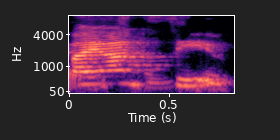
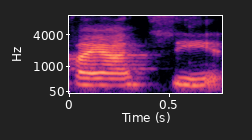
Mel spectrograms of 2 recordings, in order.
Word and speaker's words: Bayadsi: I got your last name wrong. Bayadsi, it's okay. Bayadsi, Bayadsi. It almost sounds Italian.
